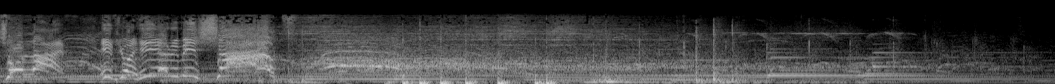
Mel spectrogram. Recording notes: SUNDAY LIVE SERVICE | 21/05/17| ECG CHURCH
